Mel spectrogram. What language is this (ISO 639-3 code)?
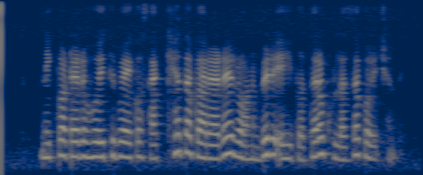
ori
